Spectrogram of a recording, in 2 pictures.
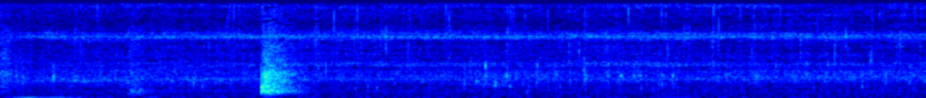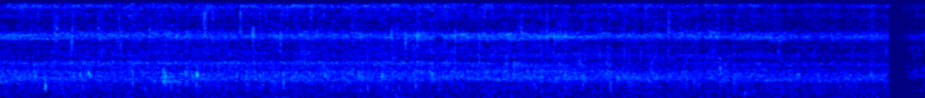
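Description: Chicken liver and gizzards simmering in a brown sauce in a frying pan, a steady faint bubbling with small crackles over a low hum. A single sharp knock comes about a second in.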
